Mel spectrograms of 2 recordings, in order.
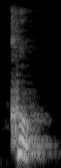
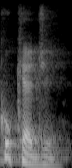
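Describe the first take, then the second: First: The -ed ending is weak, with no extra stressed syllable. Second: The -ed ending is a strong, stressed extra syllable. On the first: The speaker calls it right. "esse ed ele nunca é forte, ele é sempre fraquinho" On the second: The speaker calls it wrong. "Não é cooked"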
